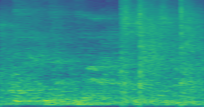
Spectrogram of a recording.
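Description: Boxing gloves punching a trainer's focus mitts during pad work: a quick combination of three sharp thumps about a second in.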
